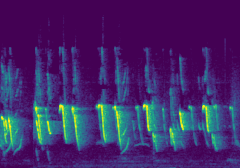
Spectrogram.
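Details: Excited saffron finch calls at a feeding place: bright, shrill chirps in short rapid bursts, each note sliding downward, repeated in quick succession.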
